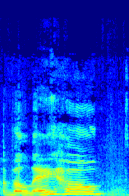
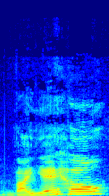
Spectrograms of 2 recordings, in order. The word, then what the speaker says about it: Vallejo: So this pair was from Vallejo, or maybe it's Vallejo, because obviously these Spanish names have tripped me up before. And I think technically it should be pronounced Vallejo, but Vallejo is how I've been hearing it.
